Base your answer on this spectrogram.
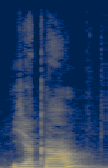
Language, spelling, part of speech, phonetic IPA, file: Ukrainian, яка, pronoun, [jɐˈka], Uk-яка.ogg
- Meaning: nominative/vocative feminine singular of яки́й (jakýj)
